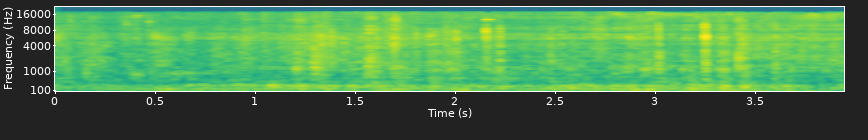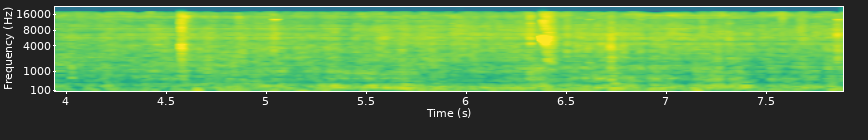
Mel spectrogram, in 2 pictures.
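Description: Home-built dark ride car running along its plywood track under its own drive, a steady low hum with scattered light clicks.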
